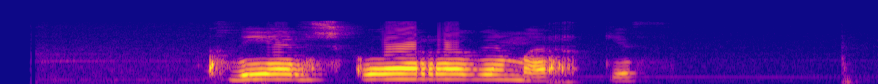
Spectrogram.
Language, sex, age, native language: Icelandic, male, 7, Icelandic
